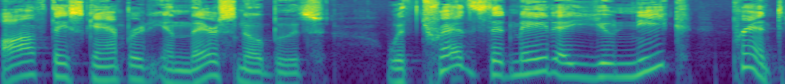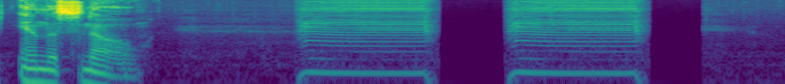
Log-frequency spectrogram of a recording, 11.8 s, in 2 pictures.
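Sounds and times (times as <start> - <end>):
speech: 0.0 - 7.0
faint steady hum: 0.0 - 8.5
phone text message alert buzzing: 8.1 - 10.8.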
